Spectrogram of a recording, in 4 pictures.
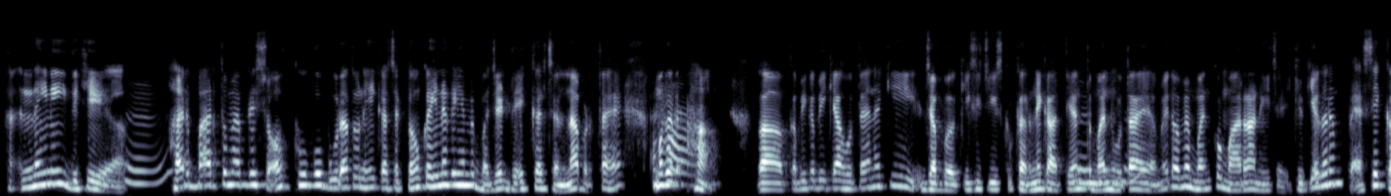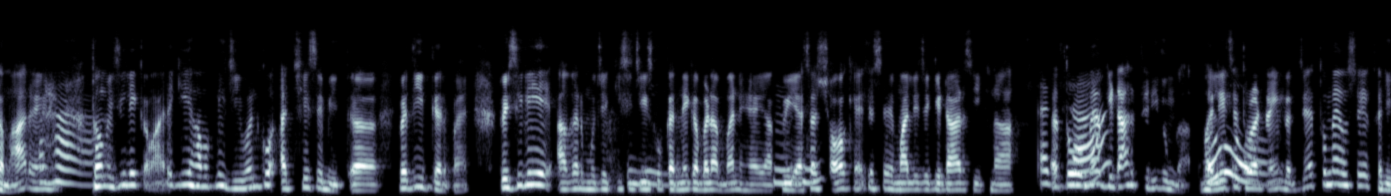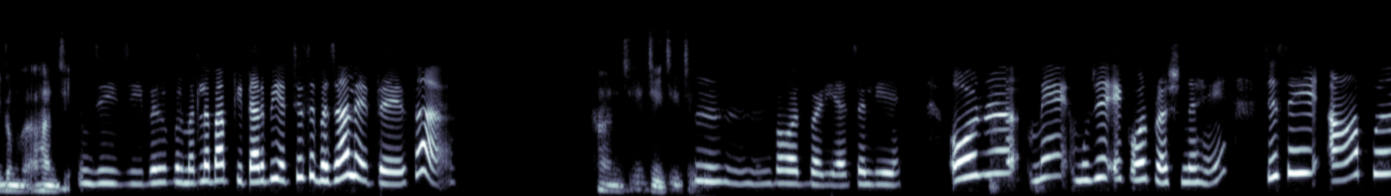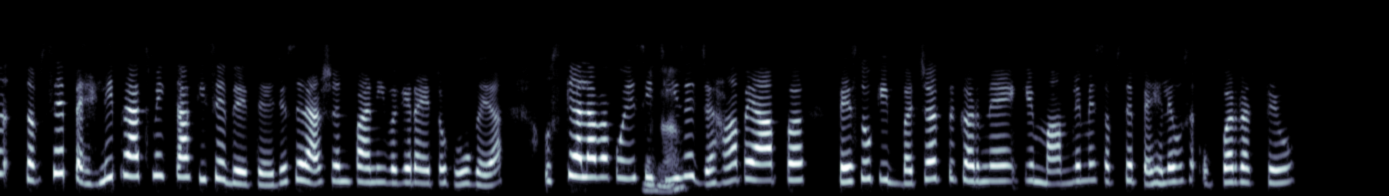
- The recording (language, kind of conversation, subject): Hindi, podcast, पैसे बचाने और खर्च करने के बीच आप फैसला कैसे करते हैं?
- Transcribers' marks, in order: tapping; in English: "टाइम"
